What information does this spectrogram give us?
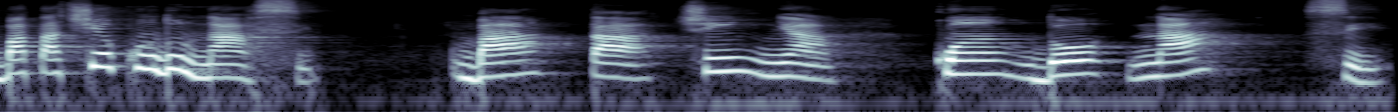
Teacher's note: A palavra nasce é uma palavra paroxítona, então a sílaba tônica está no nas, o C não conta. A última sílaba contada dentro de um verso é a última sílaba tônica.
